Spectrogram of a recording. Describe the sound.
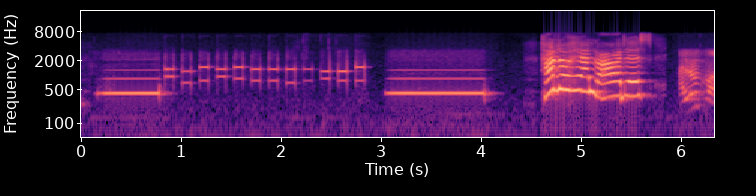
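A steady dial tone gives way to a quick run of about a dozen two-note keypad beeps as a telephone number is dialed to call someone for an interview, then a long ring tone, after which a voice begins speaking.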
